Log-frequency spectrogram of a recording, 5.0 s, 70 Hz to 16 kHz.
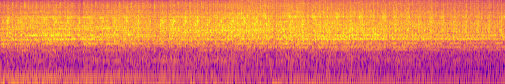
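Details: BMW E46 M3 S54 after new timing chains, guides, tensioner, VANOS rebuild, oil pump, rod bearings and water pump; steady even idle after initial roughness cleared, smooth hum with no chain rattle or knock.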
